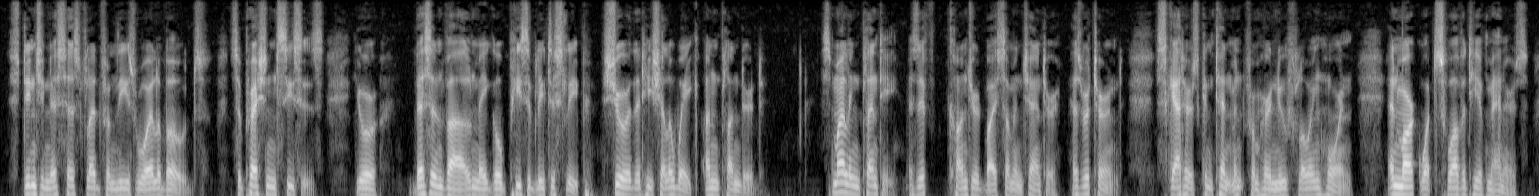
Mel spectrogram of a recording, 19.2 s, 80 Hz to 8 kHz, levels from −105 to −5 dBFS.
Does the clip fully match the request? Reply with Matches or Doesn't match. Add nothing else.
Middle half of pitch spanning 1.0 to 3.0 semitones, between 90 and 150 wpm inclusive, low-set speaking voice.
Matches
